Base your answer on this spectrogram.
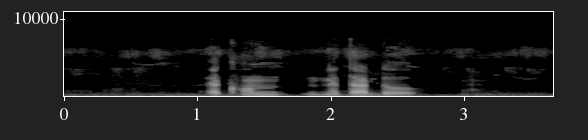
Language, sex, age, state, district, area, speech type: Santali, male, 30-45, West Bengal, Birbhum, rural, spontaneous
